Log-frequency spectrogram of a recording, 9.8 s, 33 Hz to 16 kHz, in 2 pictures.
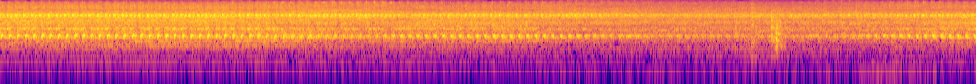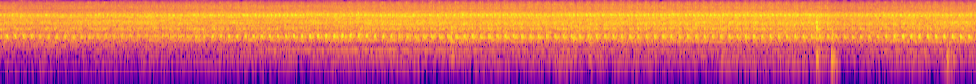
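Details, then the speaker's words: Audi 3.2L FSI first start after upper timing chain tensioner replacement: steady even idle, light regular ticking about four per second over smooth hum, no chain rattle; sounds healthy. "and now you could try to start it sounds good"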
